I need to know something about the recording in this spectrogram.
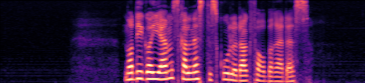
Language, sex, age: Norwegian, female, 25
